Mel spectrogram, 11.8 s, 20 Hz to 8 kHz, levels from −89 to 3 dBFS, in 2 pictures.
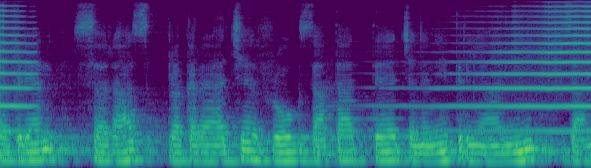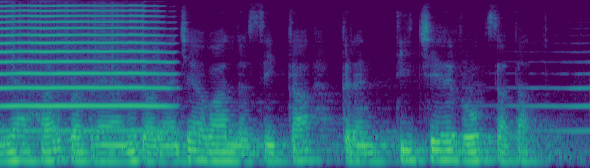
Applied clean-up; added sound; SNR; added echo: none; Trumpet; 6 dB; reverberation time 0.5 s.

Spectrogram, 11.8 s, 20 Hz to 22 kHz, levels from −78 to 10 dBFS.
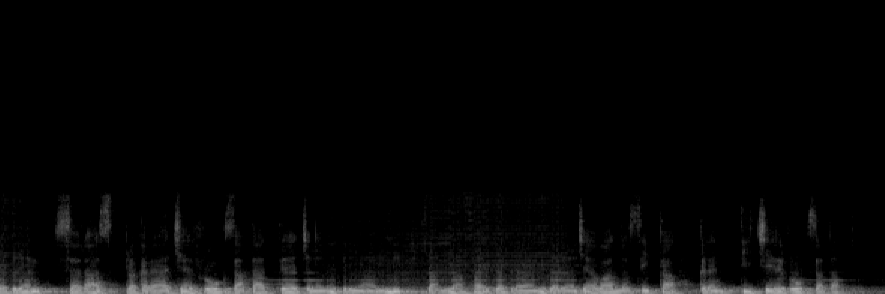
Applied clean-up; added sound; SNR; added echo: neural separator model SepFormer DNS4.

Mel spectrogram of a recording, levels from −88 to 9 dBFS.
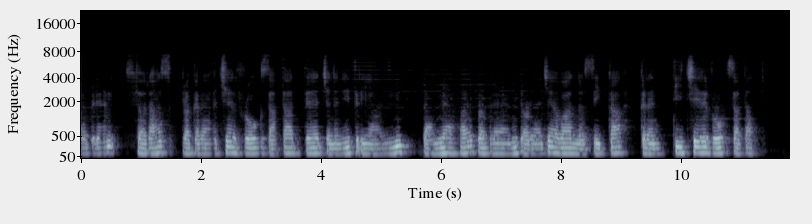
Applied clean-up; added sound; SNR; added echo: neural mask model DeepFilterNet 3.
